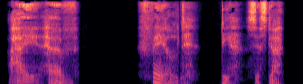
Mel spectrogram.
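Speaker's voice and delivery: slow muttering with drawn-out words. A spirit, head against the bars, speaks to his sister: muttered. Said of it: "Mallow muttered".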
